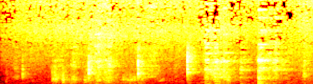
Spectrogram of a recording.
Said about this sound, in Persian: گوشتام که خورد شد پیاز داغمم آماده شد از روی گاز بر میدارم یه قابلمه میذارم رو گاز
